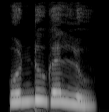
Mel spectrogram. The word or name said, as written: ಒಡ್ಡುಗಲ್ಲು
